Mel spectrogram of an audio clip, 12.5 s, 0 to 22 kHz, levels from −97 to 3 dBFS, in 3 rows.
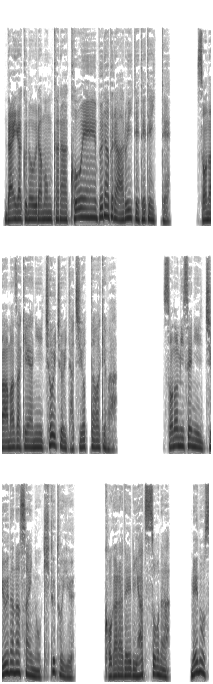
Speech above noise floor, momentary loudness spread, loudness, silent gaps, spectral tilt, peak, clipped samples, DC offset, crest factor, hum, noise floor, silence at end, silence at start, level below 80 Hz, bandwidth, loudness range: over 73 dB; 9 LU; -18 LUFS; none; -5.5 dB/octave; -2 dBFS; under 0.1%; under 0.1%; 16 dB; none; under -90 dBFS; 0 s; 0.05 s; -46 dBFS; 13.5 kHz; 2 LU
